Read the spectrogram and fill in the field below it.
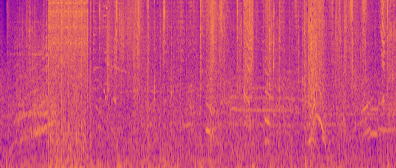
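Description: Mass Effect Legendary game combat, with loud cannon and gunfire bursts rattling in rapid succession over layered effects and music, a sharp swelling blast near the start and scattered impacts after it.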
